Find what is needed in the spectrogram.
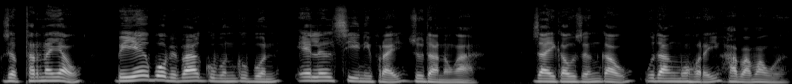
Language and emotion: Bodo, neutral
